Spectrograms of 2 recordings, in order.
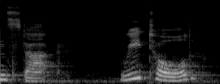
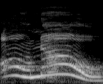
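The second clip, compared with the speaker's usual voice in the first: very high, very loud, long worried "no"; 10 semitones higher, 8 dB louder than usual. Reading a story aloud, showing how Jack would say it when worried. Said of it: "Or would you say".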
